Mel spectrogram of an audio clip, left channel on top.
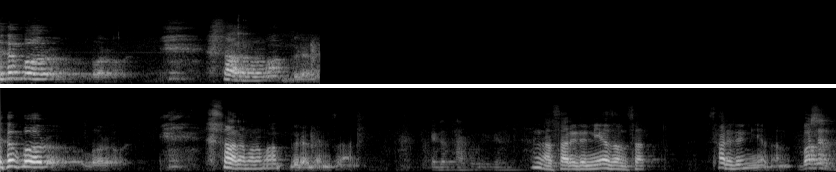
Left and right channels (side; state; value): left; drops out; at 3.2 s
